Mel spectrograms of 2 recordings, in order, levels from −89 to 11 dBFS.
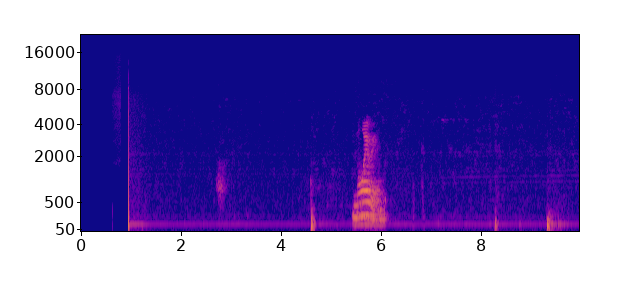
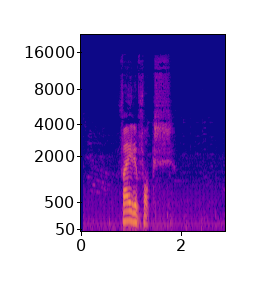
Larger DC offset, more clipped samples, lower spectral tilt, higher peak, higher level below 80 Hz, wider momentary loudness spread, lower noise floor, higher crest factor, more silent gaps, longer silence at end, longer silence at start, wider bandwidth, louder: neither; neither; about the same, -7 dB/octave vs -7 dB/octave; second, -12 dBFS vs -6 dBFS; about the same, -54 dBFS vs -58 dBFS; first, 28 LU vs 21 LU; first, -66 dBFS vs -56 dBFS; about the same, 26 dB vs 22 dB; neither; second, 0.5 s vs 1.15 s; first, 0.95 s vs 0.8 s; second, 11 kHz vs 15 kHz; second, -31 LUFS vs -22 LUFS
